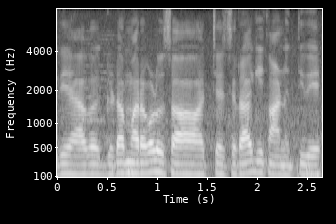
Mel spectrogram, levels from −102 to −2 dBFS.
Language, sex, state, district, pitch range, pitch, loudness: Kannada, male, Karnataka, Bidar, 120-135 Hz, 125 Hz, -16 LUFS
